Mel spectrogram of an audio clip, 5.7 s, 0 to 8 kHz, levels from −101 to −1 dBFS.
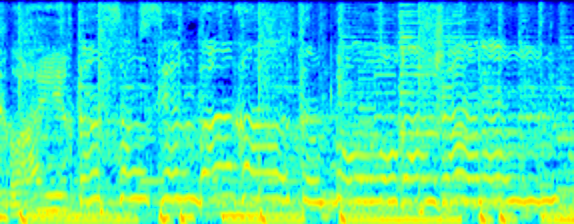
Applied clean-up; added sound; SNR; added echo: none; none; none; none.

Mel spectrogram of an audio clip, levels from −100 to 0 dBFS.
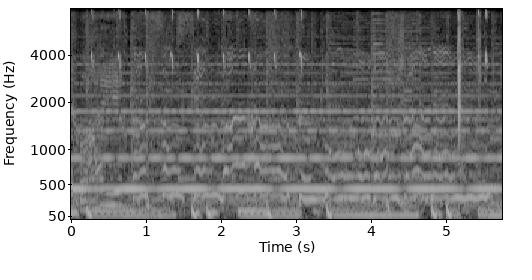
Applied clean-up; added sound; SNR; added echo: none; Mechanisms + Organ; -3 dB; none.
